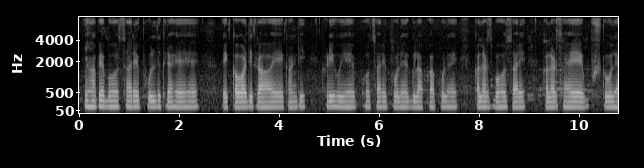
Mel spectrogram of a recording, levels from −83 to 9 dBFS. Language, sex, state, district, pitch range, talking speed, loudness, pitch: Hindi, male, Andhra Pradesh, Anantapur, 125-130 Hz, 180 wpm, -25 LUFS, 130 Hz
